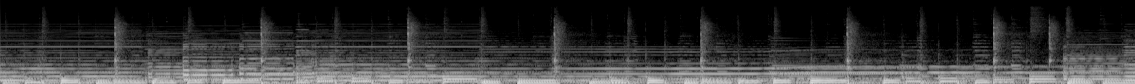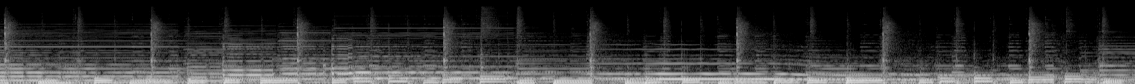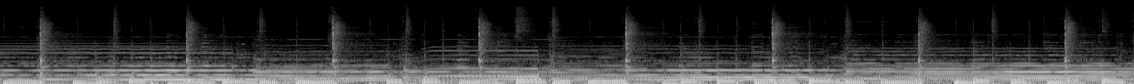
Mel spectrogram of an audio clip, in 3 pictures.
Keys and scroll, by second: 6.1 super+Return, 9.6 super+Return.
